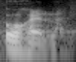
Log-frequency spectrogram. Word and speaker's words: Aurel: If you are confused about how to pronounce my name, you should think that the first two letters are actually an O. So the sound is Aurel.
